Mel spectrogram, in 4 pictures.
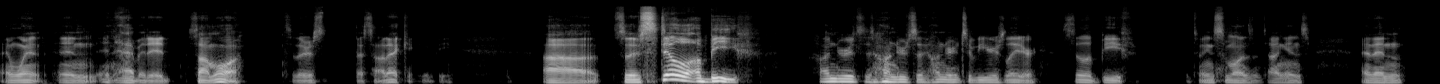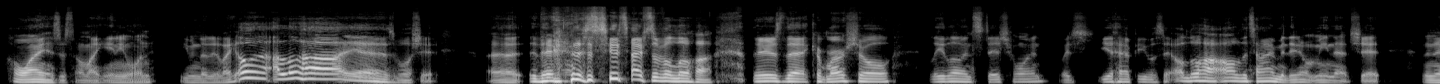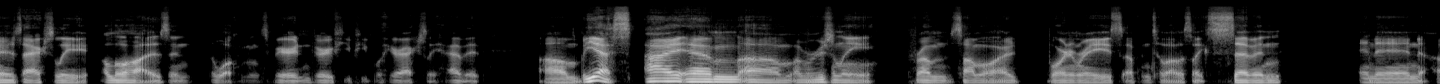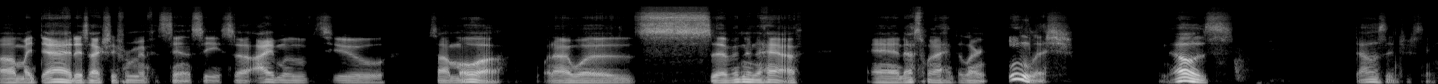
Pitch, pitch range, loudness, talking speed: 100 Hz, 90-125 Hz, -19 LUFS, 160 wpm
